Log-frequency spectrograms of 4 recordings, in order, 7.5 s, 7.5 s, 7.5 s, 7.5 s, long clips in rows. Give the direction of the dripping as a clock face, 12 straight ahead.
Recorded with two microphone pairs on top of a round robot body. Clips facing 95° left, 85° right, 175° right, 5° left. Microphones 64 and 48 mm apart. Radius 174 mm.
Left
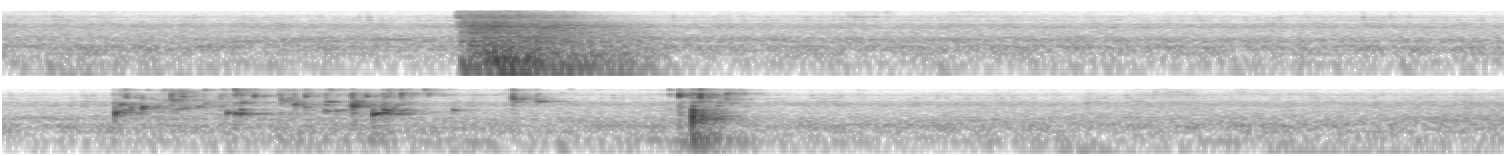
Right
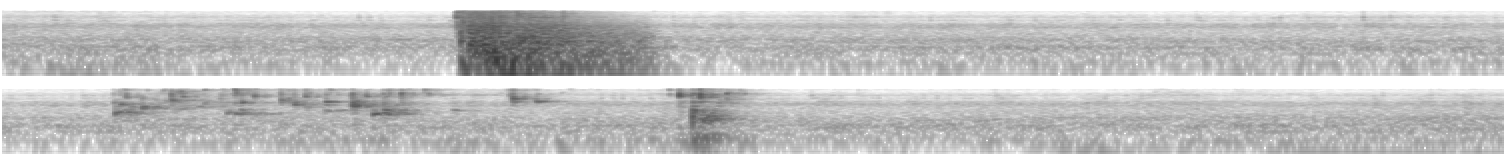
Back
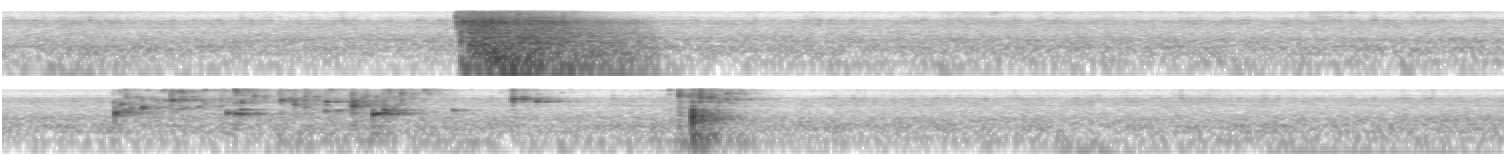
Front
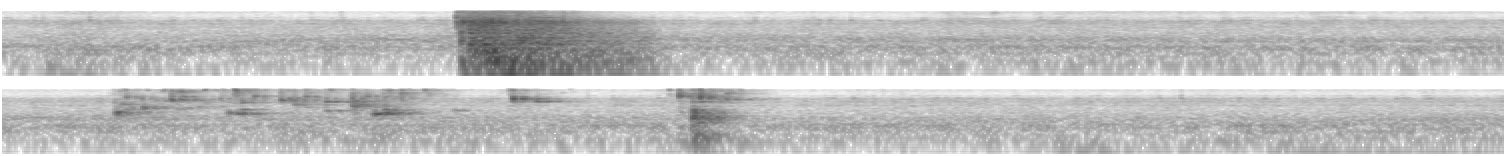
7 o'clock.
